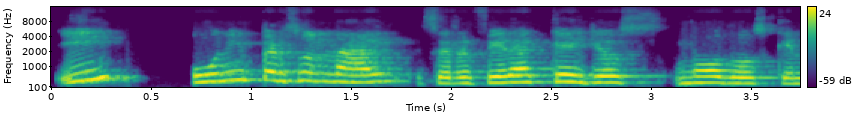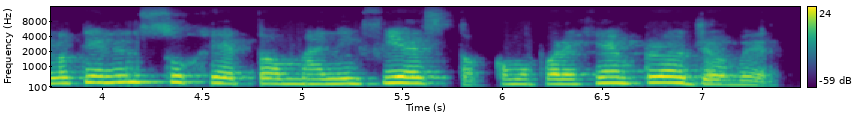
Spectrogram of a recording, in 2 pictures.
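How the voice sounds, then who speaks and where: A woman teacher giving a virtual class lecture, explaining slowly with many spoken examples and checking in with her students. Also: high voice, dark tone. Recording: roomy echo.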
